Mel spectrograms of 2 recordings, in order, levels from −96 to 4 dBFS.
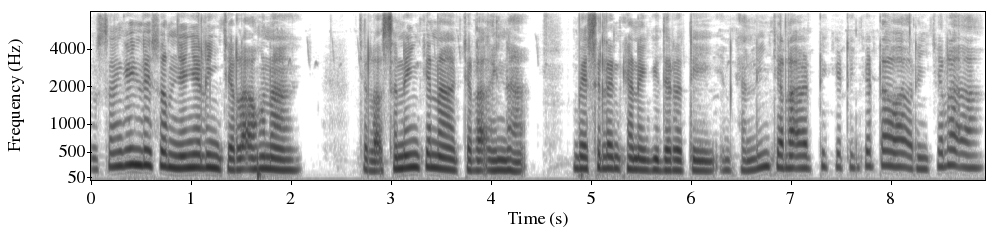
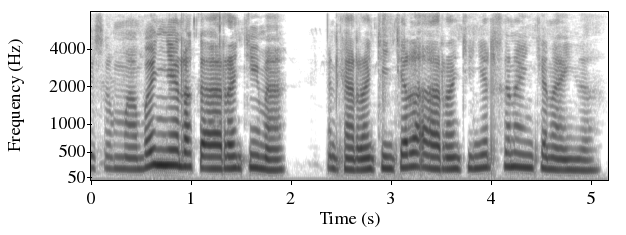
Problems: background sounds at intervals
